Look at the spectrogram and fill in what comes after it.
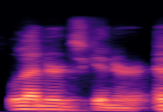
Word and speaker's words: Lynyrd Skynyrd: So Lynyrd Skynyrd, pronounced Lynyrd Skynyrd.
